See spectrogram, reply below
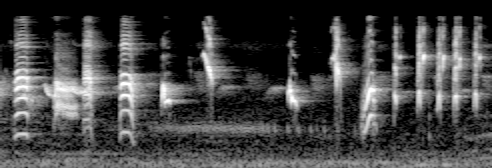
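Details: Long-tailed shrike giving energetic lure song meant to make other shrikes answer: rapid harsh, nasal notes and descending squeaks, then a quick series of high, sharp chips toward the end.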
